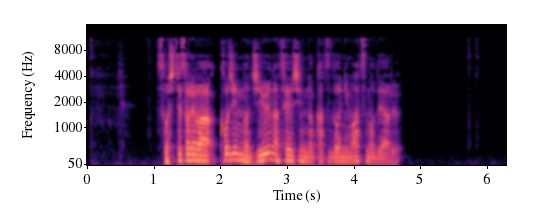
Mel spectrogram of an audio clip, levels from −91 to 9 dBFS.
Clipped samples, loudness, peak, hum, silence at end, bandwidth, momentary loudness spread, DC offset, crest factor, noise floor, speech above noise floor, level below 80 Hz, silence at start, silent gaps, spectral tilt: under 0.1%; -17 LUFS; 0 dBFS; none; 1.65 s; 11.5 kHz; 13 LU; under 0.1%; 18 dB; -79 dBFS; 63 dB; -54 dBFS; 1.05 s; none; -6 dB/octave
